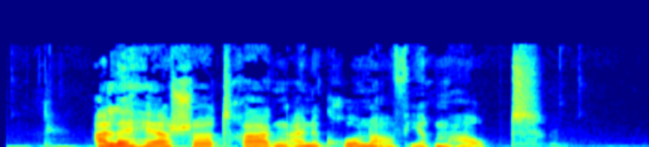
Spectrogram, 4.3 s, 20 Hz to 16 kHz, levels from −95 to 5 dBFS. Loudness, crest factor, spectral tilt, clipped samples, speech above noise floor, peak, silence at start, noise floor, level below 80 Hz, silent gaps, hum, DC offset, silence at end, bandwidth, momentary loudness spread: -20 LUFS; 20 dB; -6.5 dB/octave; under 0.1%; 43 dB; -2 dBFS; 0.65 s; -63 dBFS; -58 dBFS; none; none; under 0.1%; 0.75 s; 11.5 kHz; 16 LU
